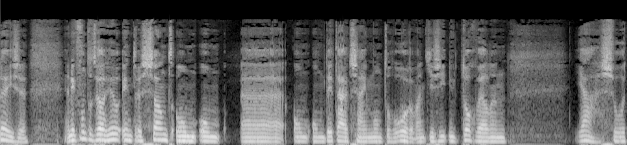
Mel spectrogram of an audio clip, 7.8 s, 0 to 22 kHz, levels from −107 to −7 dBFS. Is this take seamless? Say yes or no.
yes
